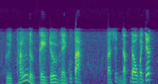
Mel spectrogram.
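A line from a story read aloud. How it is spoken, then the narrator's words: Angry. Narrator (Vietnamese): Phàn Nhất Ông tức giận nói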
